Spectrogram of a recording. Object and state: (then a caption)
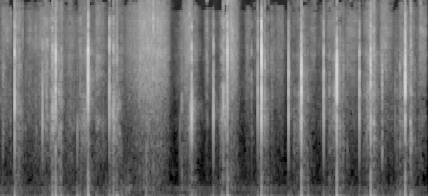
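Cardboard scratch-off puzzle being scratched. A small tool held in the fingers scratches the black scratch-off layer of a flat cardboard jigsaw puzzle, revealing a forest scene. Close, irregular scraping strokes with bright, gritty edges sit over a low rumble, and a hiss of steady scraping runs in the middle of the clip.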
